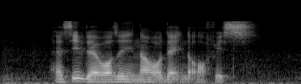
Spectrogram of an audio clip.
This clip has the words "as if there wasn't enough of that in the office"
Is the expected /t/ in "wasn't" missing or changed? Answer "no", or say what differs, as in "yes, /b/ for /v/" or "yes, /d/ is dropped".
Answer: yes, /t/ is dropped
